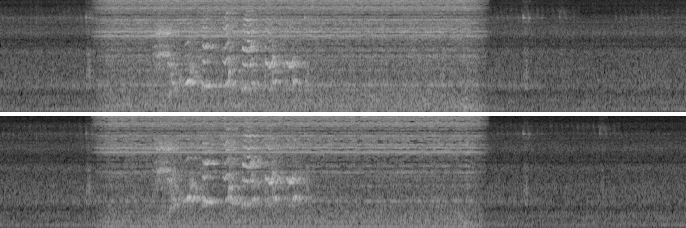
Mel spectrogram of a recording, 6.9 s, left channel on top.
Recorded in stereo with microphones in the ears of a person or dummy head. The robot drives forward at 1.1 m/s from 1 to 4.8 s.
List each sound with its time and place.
1.5 s laughter: 15° left (ahead or behind), 5 m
